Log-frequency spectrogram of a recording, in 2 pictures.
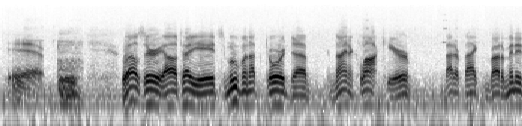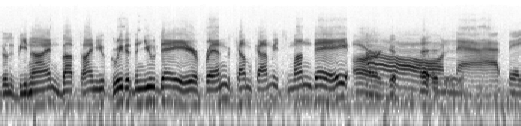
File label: Station Identification and a Chevy Commercial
